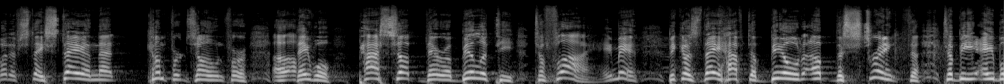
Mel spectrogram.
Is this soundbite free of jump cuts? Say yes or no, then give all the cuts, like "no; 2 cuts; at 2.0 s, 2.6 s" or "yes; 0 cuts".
no; 1 cut; at 2.9 s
